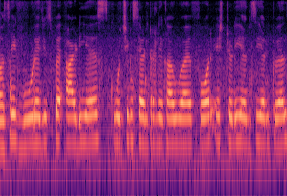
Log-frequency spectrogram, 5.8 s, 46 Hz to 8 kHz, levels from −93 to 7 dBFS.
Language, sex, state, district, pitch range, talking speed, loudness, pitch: Hindi, male, Bihar, Jahanabad, 180-190 Hz, 175 wpm, -17 LUFS, 185 Hz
